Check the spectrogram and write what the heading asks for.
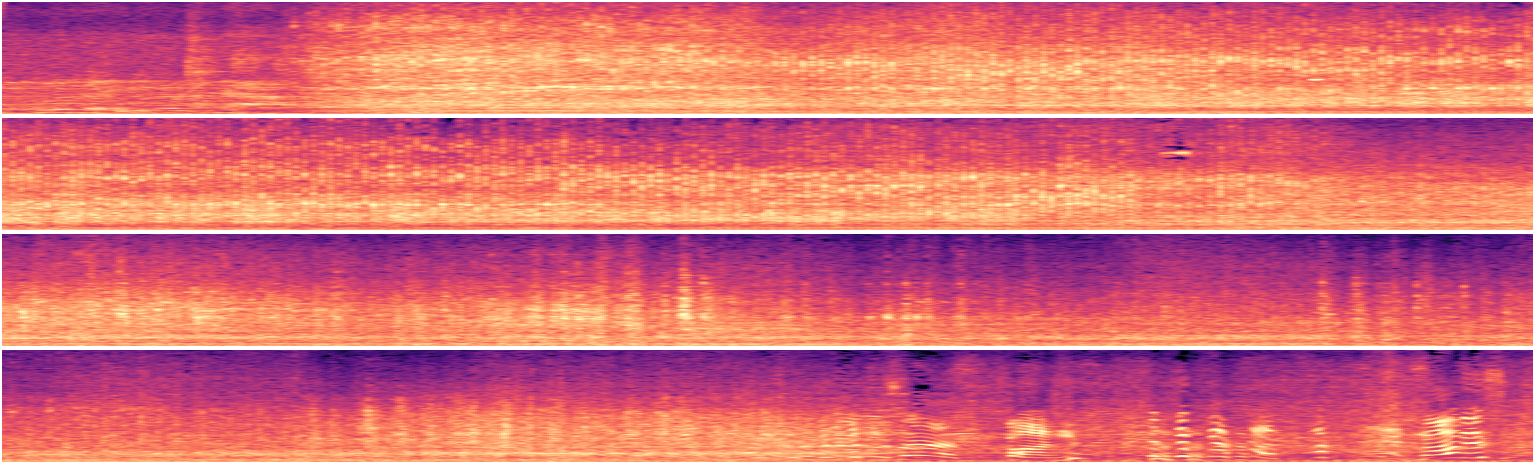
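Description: Small engine of an amusement-park racing car (go-kart) running steadily while under way, its note shifting about halfway through.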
